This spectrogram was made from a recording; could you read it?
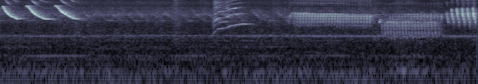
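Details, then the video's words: Canary tutor song for training young canaries that sing little: a few quick downswept notes, a rising slur, then dense buzzy trills, with a constant low hum behind. "KENARI malas bunyi, Terapi untuk kenari masteran canary"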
